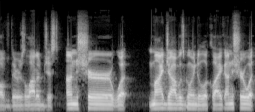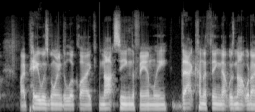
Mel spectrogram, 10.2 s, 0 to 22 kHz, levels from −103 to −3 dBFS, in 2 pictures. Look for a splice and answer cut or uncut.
cut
